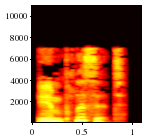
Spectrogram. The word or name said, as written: implicit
